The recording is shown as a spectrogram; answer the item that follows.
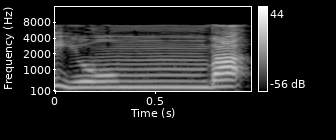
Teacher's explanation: नून की जगह पे हमने मीम पढ़ना है. युम्बा और गुन्ना करते हुए, और नून मुशद्दद का गुन्ना. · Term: इक़लाब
